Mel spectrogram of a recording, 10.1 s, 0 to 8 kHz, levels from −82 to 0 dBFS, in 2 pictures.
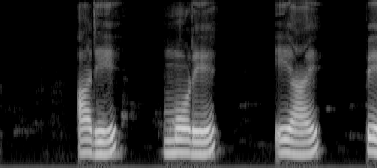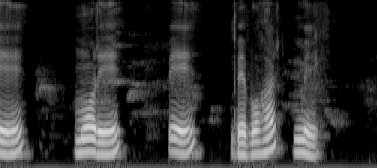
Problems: background conversations at intervals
